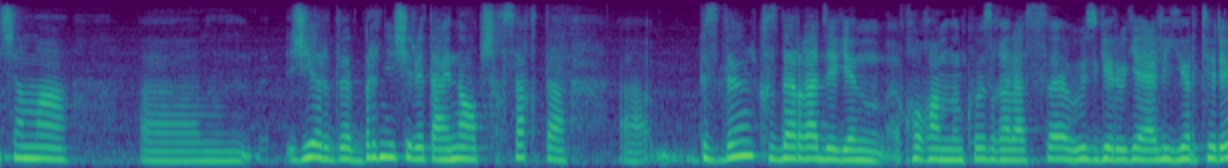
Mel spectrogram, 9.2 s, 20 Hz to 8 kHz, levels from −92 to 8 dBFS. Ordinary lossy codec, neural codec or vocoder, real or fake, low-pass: none; none; real; 7.2 kHz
